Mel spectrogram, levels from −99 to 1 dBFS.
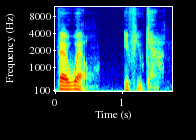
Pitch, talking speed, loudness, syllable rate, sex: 125 Hz, 135 wpm, -16 LUFS, 4.8 syllables/s, male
